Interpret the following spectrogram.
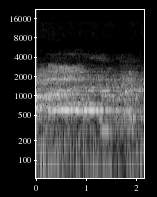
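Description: Fajr adhan, the Islamic call to prayer, sung by a muezzin: long held, slightly wavering notes of the chant, with a low rumble underneath.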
